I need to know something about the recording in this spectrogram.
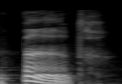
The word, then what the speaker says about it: peintre: So remember when you get this E-I-N together here, then you pronounce this un sound. So nasal in your nose, un peintre. All right, and remember, final here is not pronounced. It only gives you the possibility to pronounce these two letters. So tr, tr, okay, un peintre.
